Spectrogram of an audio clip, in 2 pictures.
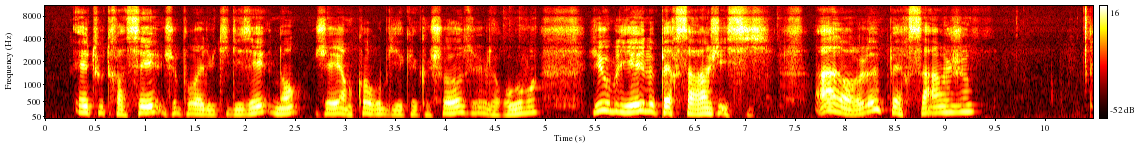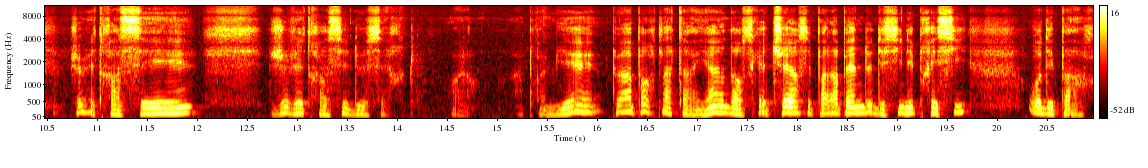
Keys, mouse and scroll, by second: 3.8 click, 5.0-5.3 scroll up 2, 12.6 click, 14.5 click, 15.3 click, 17.5 click, 18.7 click, 19.4 right click, 20.5 right click.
